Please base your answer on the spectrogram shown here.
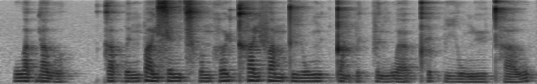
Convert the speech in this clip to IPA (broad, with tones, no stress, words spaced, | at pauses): wɐ˨k̚jɐ˨˩wʊ˨˥k̚ | kɐ˨p̚wɪ˨˥ŋpɐ˧j sɪ˧ŋt͡sʰʊ˨˧ŋhɵ˥ɥ kʰɐ˥jfɐ˧mt̪iː˨˧wŋɪ˨˥k̚ t̪ɐ˨mpɪ˧k̚fɪ˨˧ŋwœː˨˥k̚ pʰɪ˧k̚piː˨wŋyː˨˧ t̪ʰɐ˨˥w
